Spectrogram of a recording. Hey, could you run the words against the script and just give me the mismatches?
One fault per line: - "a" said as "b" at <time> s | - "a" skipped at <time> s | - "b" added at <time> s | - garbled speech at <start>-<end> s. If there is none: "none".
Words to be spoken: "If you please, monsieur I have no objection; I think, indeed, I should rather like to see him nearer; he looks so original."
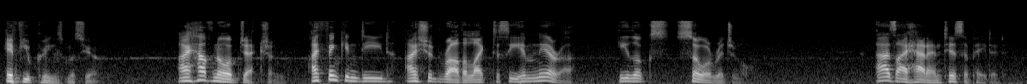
- "As I had anticipated" added at 8.7 s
